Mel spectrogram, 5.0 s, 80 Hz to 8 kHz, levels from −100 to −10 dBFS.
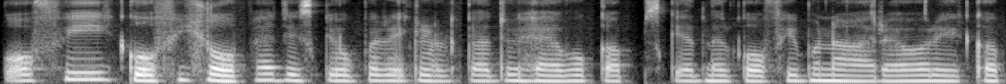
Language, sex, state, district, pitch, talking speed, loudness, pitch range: Hindi, female, Delhi, New Delhi, 195 Hz, 310 wpm, -19 LUFS, 190-205 Hz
